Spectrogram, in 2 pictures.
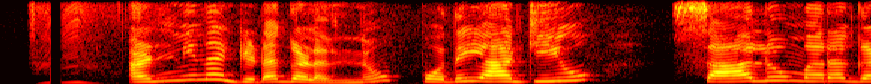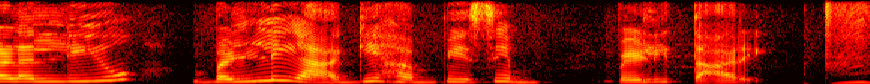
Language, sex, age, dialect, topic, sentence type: Kannada, female, 18-24, Mysore Kannada, agriculture, statement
